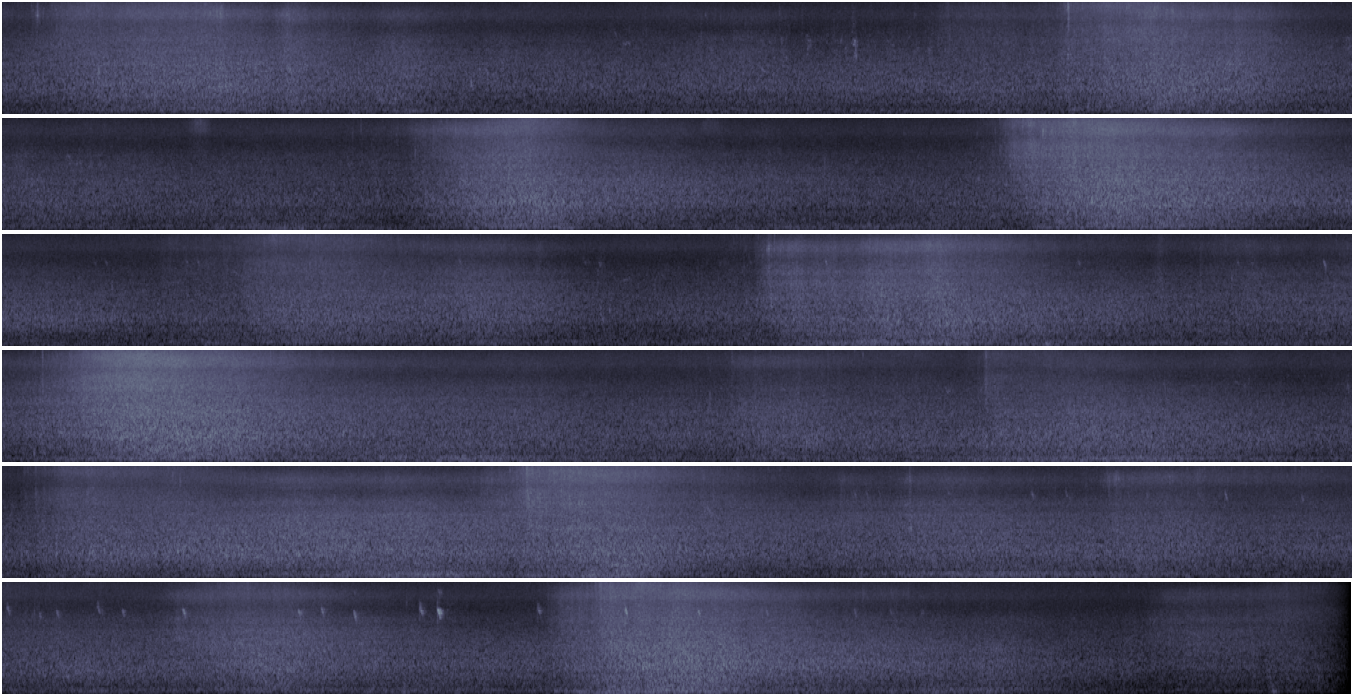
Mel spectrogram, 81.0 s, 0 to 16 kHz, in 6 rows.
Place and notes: Ponso no Tao, Taiwan - In the beach
sound of the waves, In the beach
Zoom H2n MS +XY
